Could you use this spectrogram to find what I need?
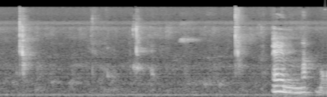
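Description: A middle-aged woman chews food with her mouth close to a microphone.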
